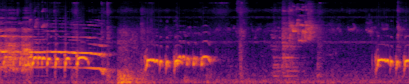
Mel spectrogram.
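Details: Zebra dove of a local strain, calling as a lure so that other doves reply. Short, quick, stuttering coo phrases recur, separated by broad scraping noises and a faint high hiss.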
